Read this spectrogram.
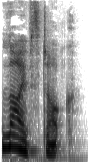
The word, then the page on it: livestock: British English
